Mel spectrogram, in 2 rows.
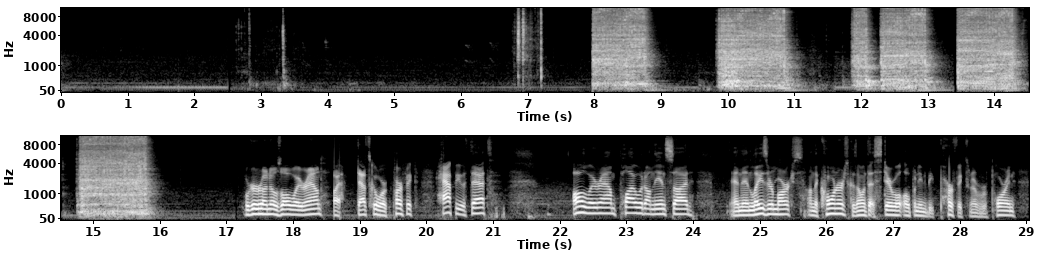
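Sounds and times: impact driver driving screws: 0:08.0 - 0:09.0, 0:09.8 - 0:11.2, 0:11.8 - 0:16.0.

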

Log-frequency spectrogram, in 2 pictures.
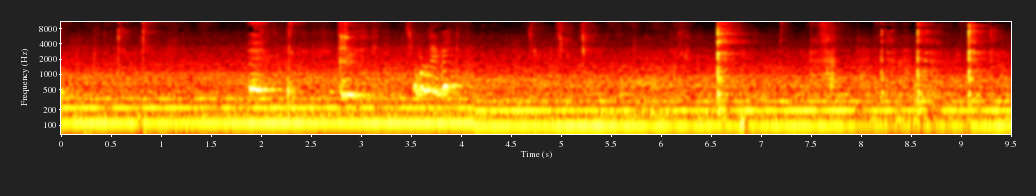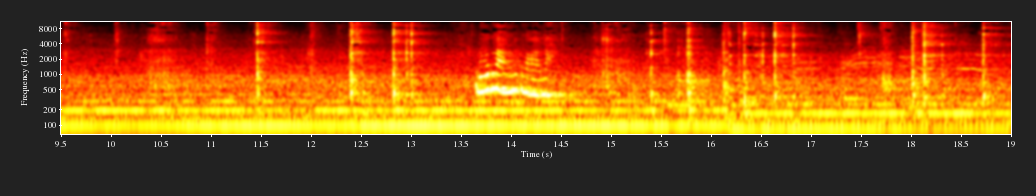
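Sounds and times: steady low hum: 0:00.0 - 0:19.0
utensil clicking against dish: 0:12.4 - 0:13.2, 0:15.4 - 0:19.0.

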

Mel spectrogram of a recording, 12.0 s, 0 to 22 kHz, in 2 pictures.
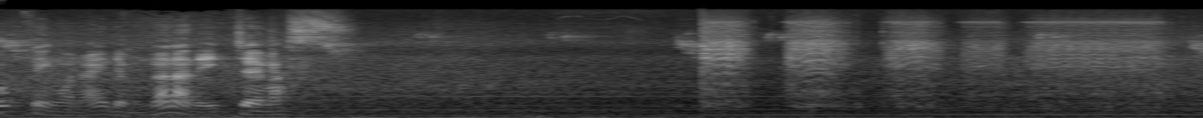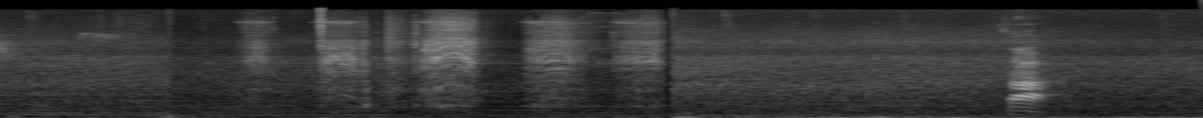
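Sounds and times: electric drill motor hum: 0:03.4 - 0:06.0, 0:07.2 - 0:09.4
drill bit grinding into plastic: 0:03.5 - 0:05.9, 0:07.2 - 0:09.3.

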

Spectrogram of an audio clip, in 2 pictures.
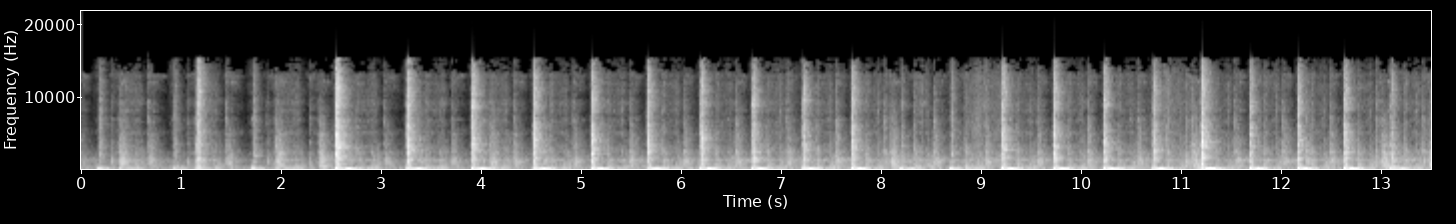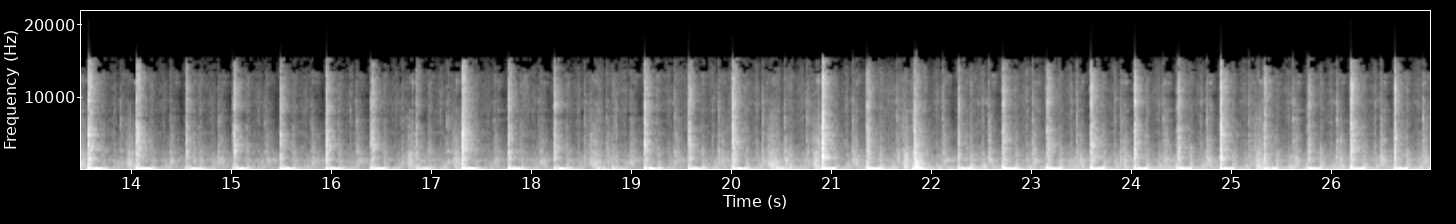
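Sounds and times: engine turning over slowly: 0:00.0 - 0:26.9.

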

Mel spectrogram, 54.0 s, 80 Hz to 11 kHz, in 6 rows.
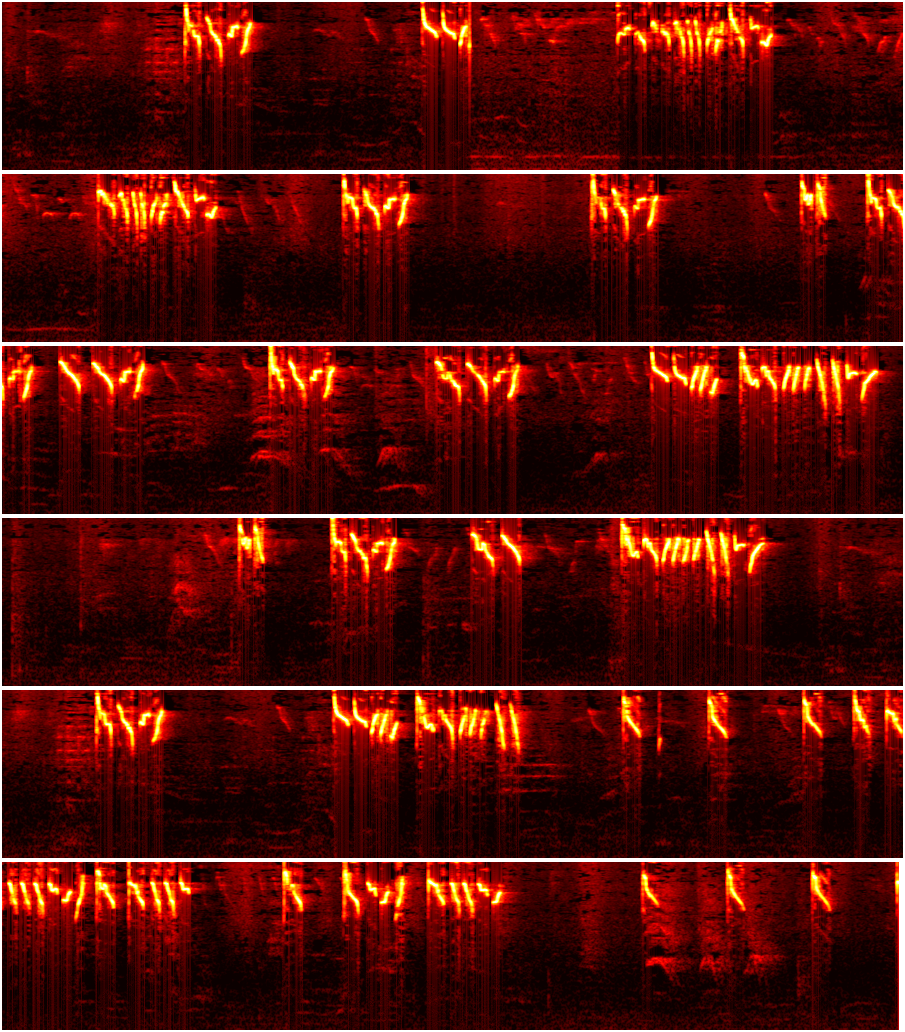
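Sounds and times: bird twittering: 0:14.9 - 0:15.6.

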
